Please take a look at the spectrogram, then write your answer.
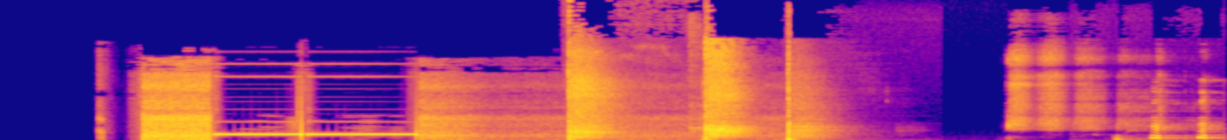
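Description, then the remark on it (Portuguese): A loud run of electronic beeps and harsh, buzzy bleeps in uneven short and long bursts, with one steady mid-pitched tone held for about a second. No one speaks. “Vai achar que é código Morse, né?”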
